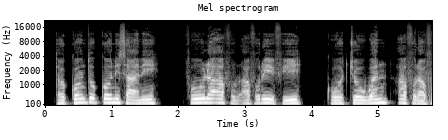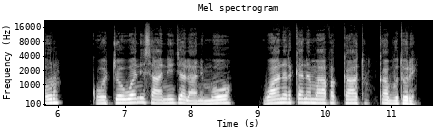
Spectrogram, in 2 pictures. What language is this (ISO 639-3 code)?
orm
